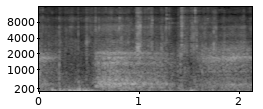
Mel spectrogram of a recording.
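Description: A person breathing hard from the exertion of a steep climb, one heavy breath about every second, with the scattered crunch and knock of feet on rock and dry leaves.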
